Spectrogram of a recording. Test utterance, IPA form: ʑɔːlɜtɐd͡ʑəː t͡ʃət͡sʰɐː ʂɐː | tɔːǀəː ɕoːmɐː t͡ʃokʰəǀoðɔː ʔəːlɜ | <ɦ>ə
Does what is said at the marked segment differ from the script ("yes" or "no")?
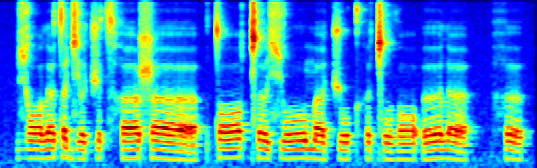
yes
